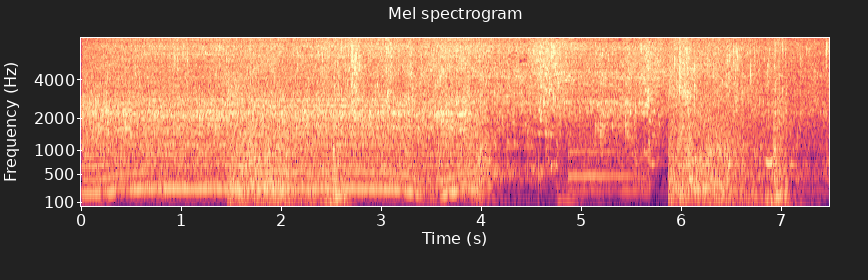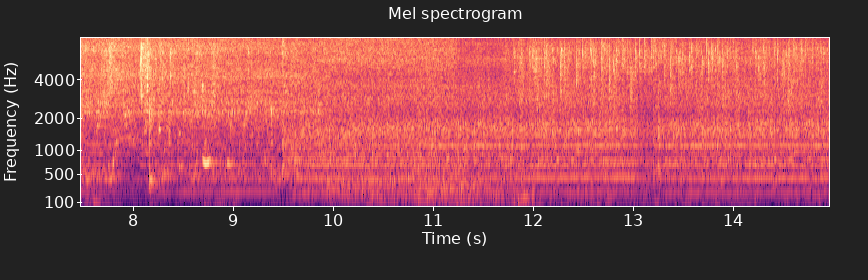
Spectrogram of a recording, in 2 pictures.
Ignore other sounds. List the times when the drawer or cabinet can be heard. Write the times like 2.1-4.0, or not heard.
1.4-2.8, 5.8-7.2, 10.8-12.2.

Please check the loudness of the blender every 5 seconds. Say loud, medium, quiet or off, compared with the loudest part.
loud, quiet, quiet.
